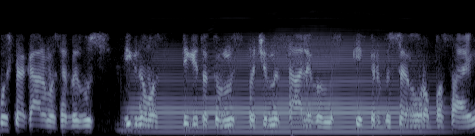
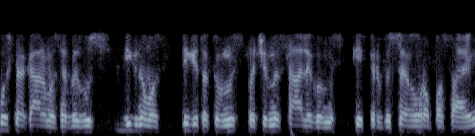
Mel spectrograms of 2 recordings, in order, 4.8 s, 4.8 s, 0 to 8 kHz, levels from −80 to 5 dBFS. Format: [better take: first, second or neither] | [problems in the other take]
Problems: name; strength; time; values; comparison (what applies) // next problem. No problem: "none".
second | background sound (Wind instrument, woodwind instrument); 7 dB below the speech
